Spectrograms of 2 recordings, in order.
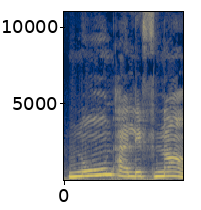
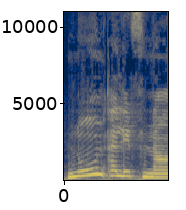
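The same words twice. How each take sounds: The two takes are said the same way.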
